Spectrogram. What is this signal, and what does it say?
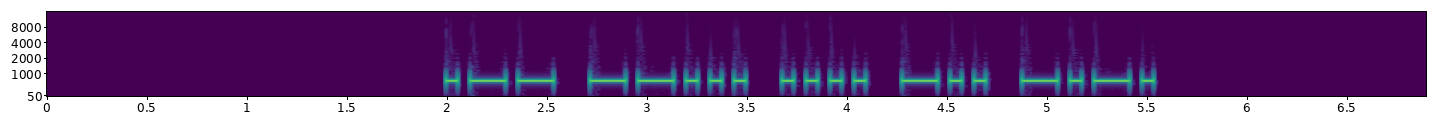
Morse code, heard as a keyed tone, about 20 wpm, 700 Hz. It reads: W7HDC
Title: USA Call Signs - 5 Characters - Repeated 2x - 20wpm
